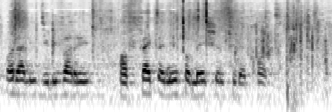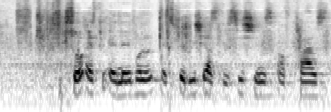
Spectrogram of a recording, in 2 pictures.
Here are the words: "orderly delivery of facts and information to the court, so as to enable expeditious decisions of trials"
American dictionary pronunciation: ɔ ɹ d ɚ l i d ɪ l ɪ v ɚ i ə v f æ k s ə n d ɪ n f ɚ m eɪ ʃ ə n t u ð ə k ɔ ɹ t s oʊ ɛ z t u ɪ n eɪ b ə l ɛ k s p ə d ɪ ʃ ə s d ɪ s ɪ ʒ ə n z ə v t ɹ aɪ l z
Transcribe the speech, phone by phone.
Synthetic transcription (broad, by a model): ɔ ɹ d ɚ l i d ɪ l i v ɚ i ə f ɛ k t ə n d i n f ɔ m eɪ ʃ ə n t u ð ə k ɔ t s oʊ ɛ s t u ɪ n eɪ b ə l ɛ k s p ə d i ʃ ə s d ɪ s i ʃ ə n s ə f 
